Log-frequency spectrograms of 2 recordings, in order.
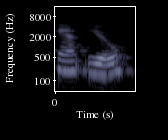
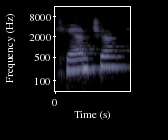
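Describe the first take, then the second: First: Each word is said separately and fully. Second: The words blend together into one reduced word. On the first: The speaker calls it right. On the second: The speaker calls it wrong.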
